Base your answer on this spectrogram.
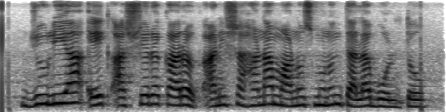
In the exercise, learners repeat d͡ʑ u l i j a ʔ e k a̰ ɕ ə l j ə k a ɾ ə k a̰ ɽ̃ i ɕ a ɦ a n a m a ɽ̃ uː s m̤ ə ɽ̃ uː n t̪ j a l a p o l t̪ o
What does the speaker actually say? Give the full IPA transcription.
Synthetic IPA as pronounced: d͡ʑ u l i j a ʔ e k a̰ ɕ ə ɾ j ə k a ɾ ə k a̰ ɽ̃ i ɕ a ɦ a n a m a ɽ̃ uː s m̤ ə ɽ̃ uː n t̪ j a l a b o l t̪ o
